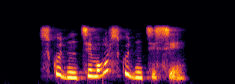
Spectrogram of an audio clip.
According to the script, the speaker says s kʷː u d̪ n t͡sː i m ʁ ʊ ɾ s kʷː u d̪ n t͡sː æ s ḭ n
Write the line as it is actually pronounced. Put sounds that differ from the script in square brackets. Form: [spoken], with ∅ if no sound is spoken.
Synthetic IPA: s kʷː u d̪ n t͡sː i m ʁ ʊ ɾ s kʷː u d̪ n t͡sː [i] s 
